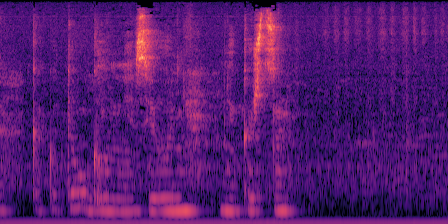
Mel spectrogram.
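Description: A woman speaking softly for about three seconds, with faint scratching of a coloured pencil on paper.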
